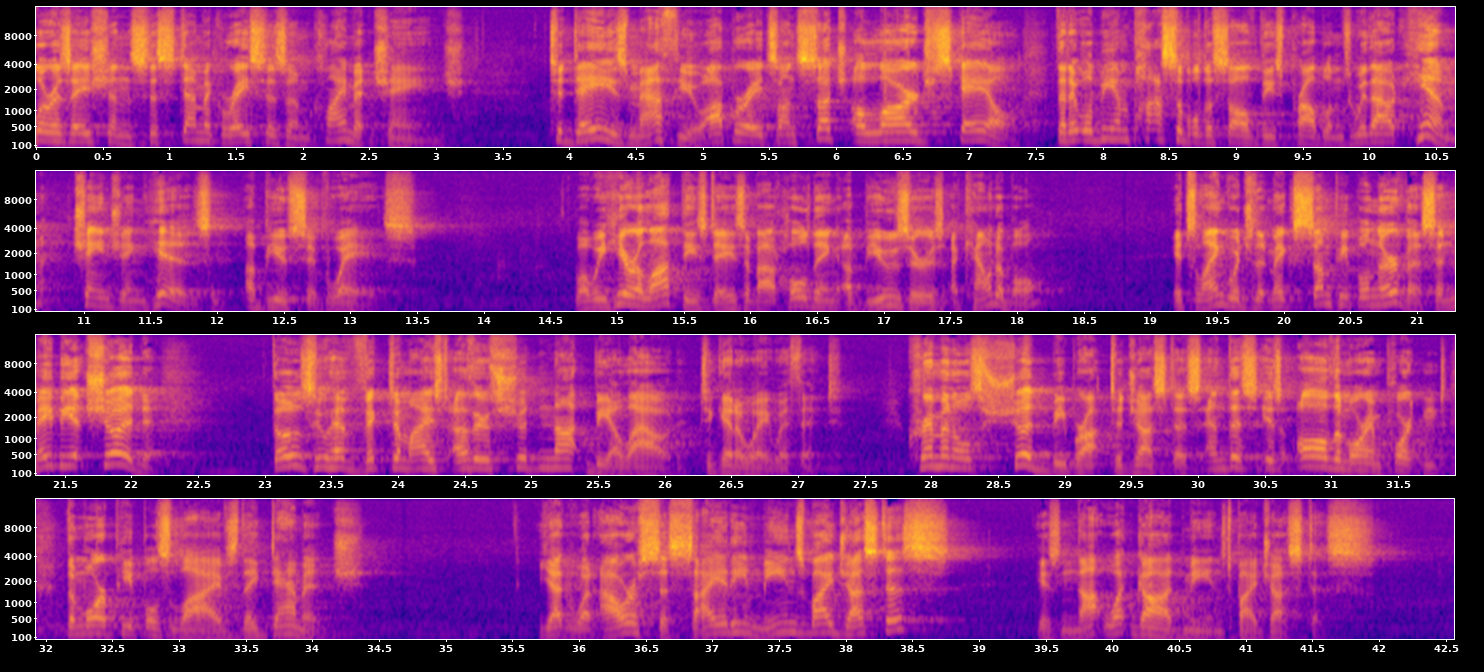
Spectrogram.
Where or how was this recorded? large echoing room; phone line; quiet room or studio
large echoing room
